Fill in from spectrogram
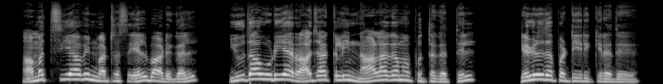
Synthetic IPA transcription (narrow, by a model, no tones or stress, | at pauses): ɐmɐt̪sɪjaːʋɪnmɐʈrɐsɛjɐlpaːɽɯɣɐɭ | juːðaːʋɯɽɐjɐɾaːd͡ʒaːkɐɭɪnnaːlaɣɐmɐpʊt̪ːɐɣɐt̪ːɪl | ɛɻɯðɐpːɐʈːɪɪɾɯkːɪrɐðɯ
